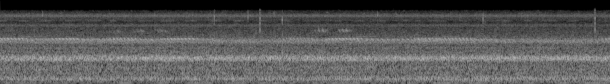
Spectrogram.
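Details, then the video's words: Crickets in a Thai tropical garden keep up an unbroken metallic ringing at a few steady pitches, with faint clicks and soft rain hiss filling the background. "Thailands Tropical Garden, Rain and Crickets"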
